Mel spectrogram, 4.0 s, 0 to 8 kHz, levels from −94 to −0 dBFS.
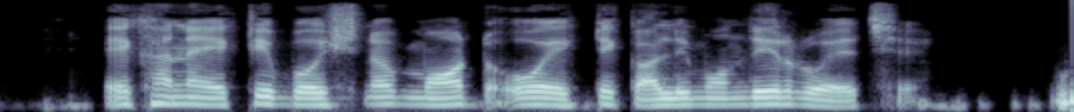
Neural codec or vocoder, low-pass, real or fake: codec, 16 kHz, 4 kbps, X-Codec, WavLM features, trained on Multilingual LibriSpeech; 7.2 kHz; fake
